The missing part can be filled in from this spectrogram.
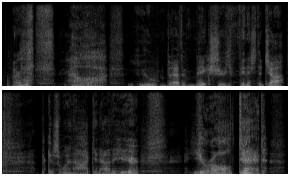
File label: Video Game Sample anti hero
